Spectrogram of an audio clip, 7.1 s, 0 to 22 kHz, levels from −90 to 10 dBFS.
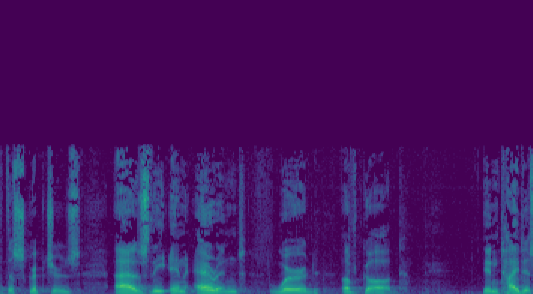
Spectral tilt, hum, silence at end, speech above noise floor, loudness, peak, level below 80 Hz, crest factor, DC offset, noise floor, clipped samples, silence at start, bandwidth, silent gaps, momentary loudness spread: -4.5 dB/octave; none; 0 s; 41 dB; -28 LUFS; -8 dBFS; -70 dBFS; 20 dB; under 0.1%; -68 dBFS; under 0.1%; 0.1 s; 11.5 kHz; none; 17 LU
